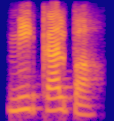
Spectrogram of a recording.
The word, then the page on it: mea culpa: Indian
